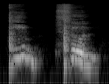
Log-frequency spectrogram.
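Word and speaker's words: 입술: Lips, ibsul.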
